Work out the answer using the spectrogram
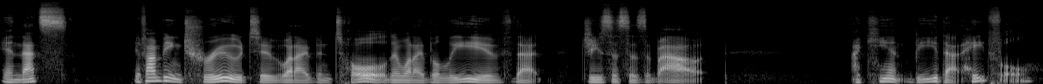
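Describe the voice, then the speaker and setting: This podcast host delivers a casual solo monologue, candid, profane and campy, with laughing asides. His voice is lowish and creaky, and he takes his time.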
